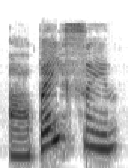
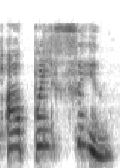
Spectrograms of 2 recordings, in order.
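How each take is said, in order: First: Апельсин with a clear е in пель; Апельсин, middle vowel е rather than и. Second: Апельсин said with и, as апильсин; апельсин slowly, middle vowel turned to и. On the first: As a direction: say Апельсин slowly as а-пель-син. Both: Shown as a demonstration. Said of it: "голосними е чи и".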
